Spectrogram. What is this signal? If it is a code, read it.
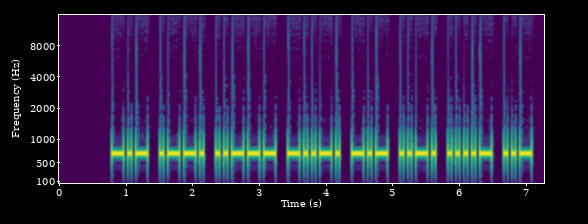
Morse code, heard as a keyed tone, about 20 wpm, 700 Hz. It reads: KP2/KF4U
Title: Difficult Call Signs 20wpm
